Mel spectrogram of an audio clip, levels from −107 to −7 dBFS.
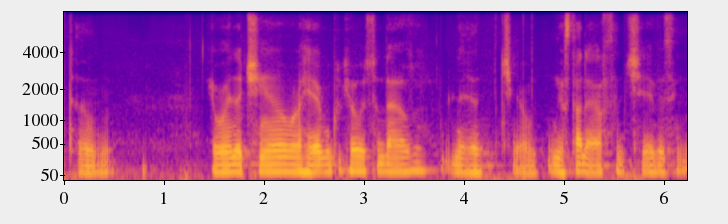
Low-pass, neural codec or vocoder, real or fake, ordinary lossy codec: none; codec, 16 kHz, 2 kbps, X-Codec, HuBERT features, trained on balanced general audio; fake; none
